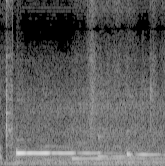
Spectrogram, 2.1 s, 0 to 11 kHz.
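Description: Fiat 500e's electronic start-up chime: a short tune of a few clear notes, beginning on a high note just after the start and stepping down to lower notes that overlap and ring on.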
